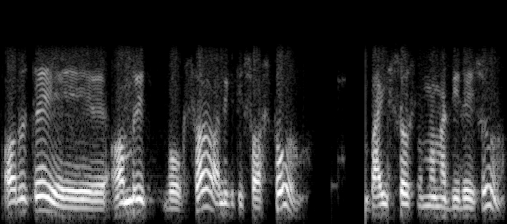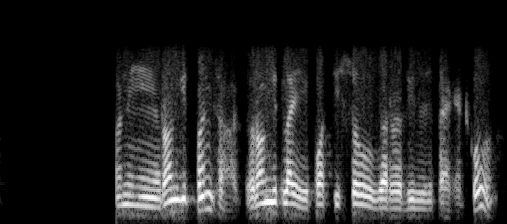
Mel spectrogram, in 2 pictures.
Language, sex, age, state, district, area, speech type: Nepali, male, 30-45, West Bengal, Jalpaiguri, rural, conversation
